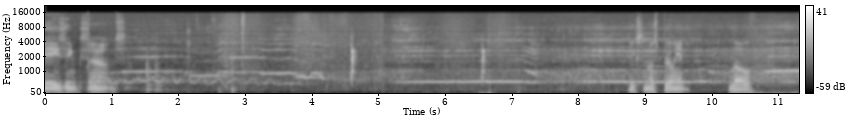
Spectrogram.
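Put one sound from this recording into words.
A recording plays from a laptop's small speaker.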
